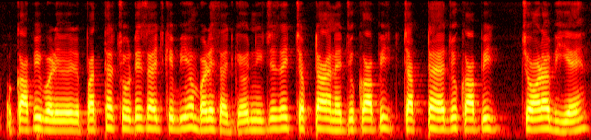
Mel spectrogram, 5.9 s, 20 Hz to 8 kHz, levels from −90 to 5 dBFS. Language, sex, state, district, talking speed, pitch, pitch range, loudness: Hindi, male, Uttar Pradesh, Jyotiba Phule Nagar, 275 wpm, 180 Hz, 170-190 Hz, -14 LUFS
